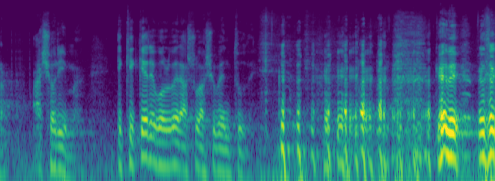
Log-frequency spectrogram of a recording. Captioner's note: laughs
